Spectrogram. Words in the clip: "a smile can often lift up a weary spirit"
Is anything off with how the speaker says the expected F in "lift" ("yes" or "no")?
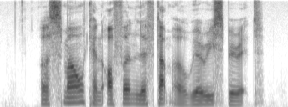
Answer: no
